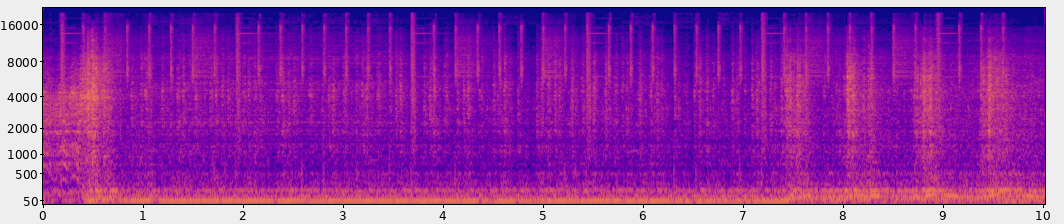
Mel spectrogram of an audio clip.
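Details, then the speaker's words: Rusty Mustang V8 after spark plug tune-up, started cold with no choke hooked up: loud, rough running with raspy puffing exhaust note from a driver's side exhaust leak. "there is an exhaust leak on this driver's side it's gonna sound kind of loud but you know you'll"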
